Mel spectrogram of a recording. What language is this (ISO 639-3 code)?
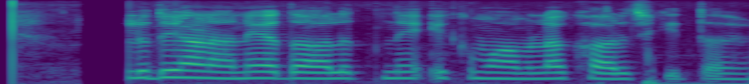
pan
